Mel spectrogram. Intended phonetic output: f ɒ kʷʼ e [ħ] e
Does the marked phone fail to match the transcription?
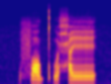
no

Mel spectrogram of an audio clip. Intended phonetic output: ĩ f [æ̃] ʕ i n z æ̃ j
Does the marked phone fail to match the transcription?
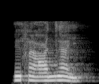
no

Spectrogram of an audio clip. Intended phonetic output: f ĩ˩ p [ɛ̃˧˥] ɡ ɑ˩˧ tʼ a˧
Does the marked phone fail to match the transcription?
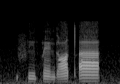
yes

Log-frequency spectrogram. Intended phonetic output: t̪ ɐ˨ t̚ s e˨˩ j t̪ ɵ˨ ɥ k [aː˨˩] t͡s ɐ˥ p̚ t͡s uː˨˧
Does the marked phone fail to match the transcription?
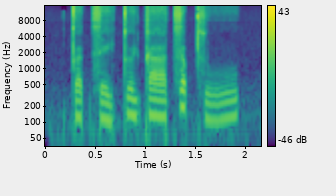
yes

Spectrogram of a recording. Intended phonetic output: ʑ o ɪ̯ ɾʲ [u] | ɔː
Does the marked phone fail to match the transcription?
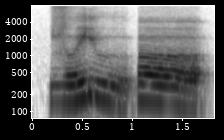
yes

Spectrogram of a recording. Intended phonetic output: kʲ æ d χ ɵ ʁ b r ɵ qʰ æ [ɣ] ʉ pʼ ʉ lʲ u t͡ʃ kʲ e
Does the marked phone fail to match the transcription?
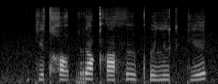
yes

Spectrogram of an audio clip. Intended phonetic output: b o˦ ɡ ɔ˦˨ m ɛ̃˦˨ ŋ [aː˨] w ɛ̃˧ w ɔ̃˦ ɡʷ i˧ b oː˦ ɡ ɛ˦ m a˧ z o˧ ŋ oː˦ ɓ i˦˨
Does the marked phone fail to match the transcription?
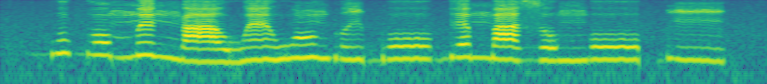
no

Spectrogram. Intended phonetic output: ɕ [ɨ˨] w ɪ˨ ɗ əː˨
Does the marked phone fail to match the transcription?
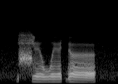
yes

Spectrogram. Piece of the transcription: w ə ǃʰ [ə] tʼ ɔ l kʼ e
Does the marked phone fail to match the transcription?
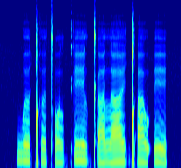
no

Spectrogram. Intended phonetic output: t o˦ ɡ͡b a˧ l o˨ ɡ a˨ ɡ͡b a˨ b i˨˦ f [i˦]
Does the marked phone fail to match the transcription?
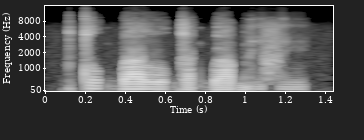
yes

